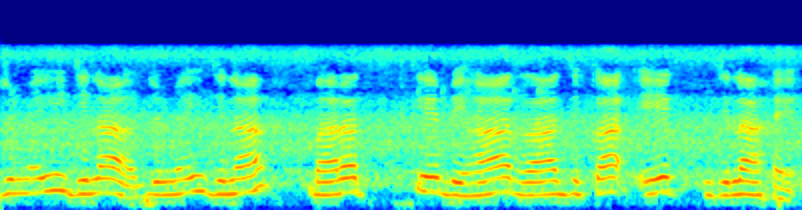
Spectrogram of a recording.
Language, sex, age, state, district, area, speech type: Hindi, female, 60+, Uttar Pradesh, Sitapur, rural, read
